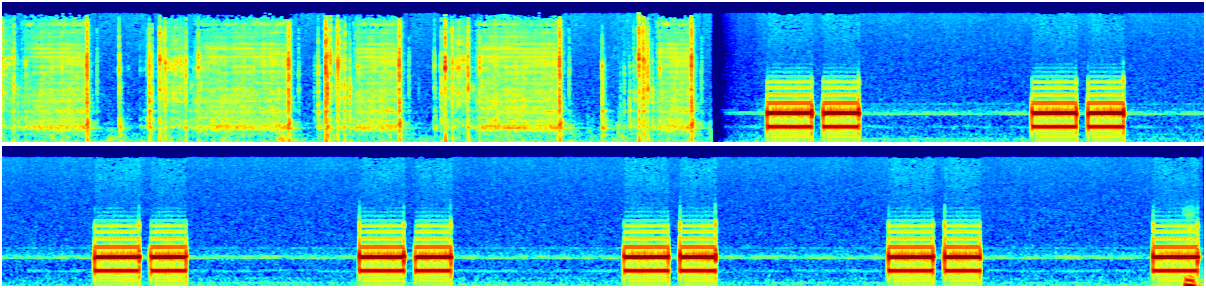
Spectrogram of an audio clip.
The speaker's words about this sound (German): ich glaube, ich rufe die anderen mal an und äh, guck mal, ob die rangehen.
